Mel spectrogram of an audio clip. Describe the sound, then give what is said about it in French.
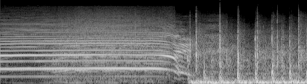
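A steady, sustained tonal note holds, then cuts off abruptly as a group of people erupts into loud cheering and whooping, with bursts of shouts and clapping-like crackle continuing to the end. “Ah oui, bah ils sont là, vous les entendez.”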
